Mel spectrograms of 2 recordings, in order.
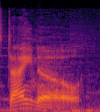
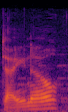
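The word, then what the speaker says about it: Deino: difficulty pronouncing this thing I like to try and pronounce it Dino because this evolutionary line is puns upon numbers 1 2 and 3 in German lacking sight it's unaware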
